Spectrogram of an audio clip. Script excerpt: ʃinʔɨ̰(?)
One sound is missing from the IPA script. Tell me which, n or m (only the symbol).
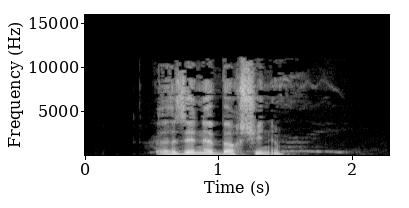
m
